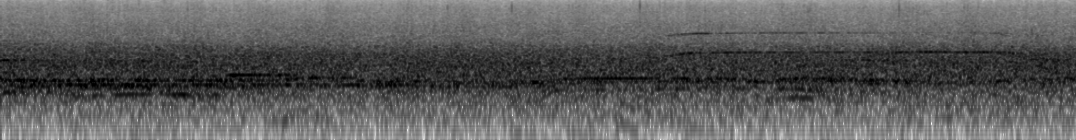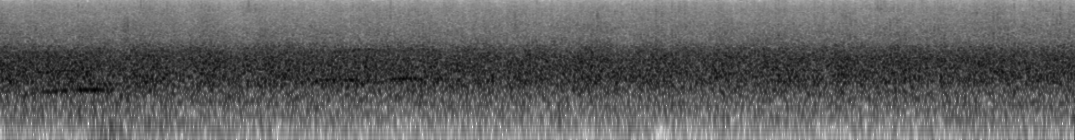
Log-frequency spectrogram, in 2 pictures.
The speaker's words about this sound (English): So without further ado, can we give it up? A warm round of applause and Oakland welcome for Dr. Cornel West.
